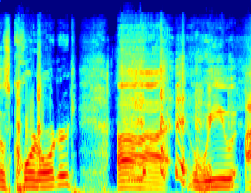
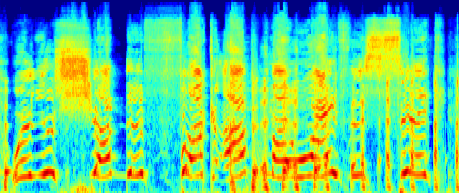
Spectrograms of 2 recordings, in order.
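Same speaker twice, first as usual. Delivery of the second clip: much higher, very slow squeaky voice; imitating prank caller; much slower than usual. Prank caller repeating the bit. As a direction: draw every word out high. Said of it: "He goes".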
